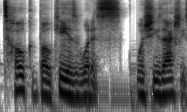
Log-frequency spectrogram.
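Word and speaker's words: 떡볶이: I just looked up how to pronounce that last stream. Tabaki?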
